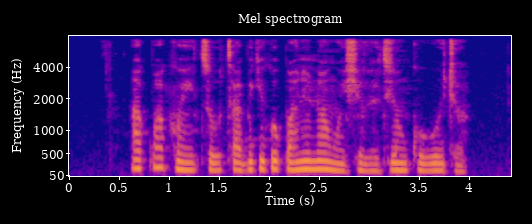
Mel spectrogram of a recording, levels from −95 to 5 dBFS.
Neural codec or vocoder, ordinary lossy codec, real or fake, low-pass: none; none; real; 7.2 kHz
